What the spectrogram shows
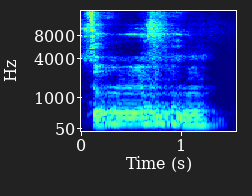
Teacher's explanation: mim bertasydid ini kita tahan 2 ketukan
